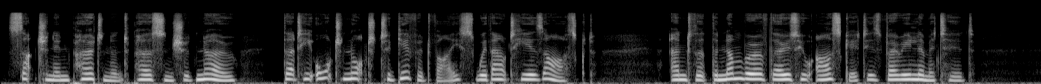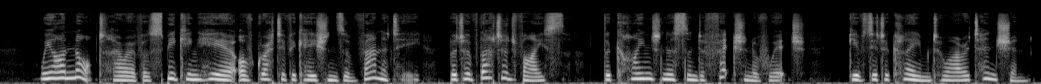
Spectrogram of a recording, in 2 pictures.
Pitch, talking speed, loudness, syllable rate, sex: 220 Hz, 160 wpm, -18 LUFS, 5.1 syllables/s, female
